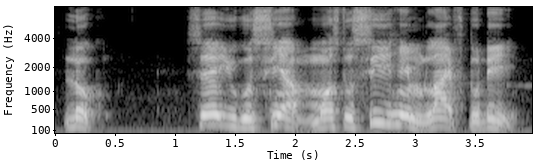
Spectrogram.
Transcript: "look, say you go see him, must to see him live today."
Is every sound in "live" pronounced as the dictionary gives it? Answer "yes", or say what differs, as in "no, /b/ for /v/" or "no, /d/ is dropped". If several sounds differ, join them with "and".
no, /f/ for /v/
